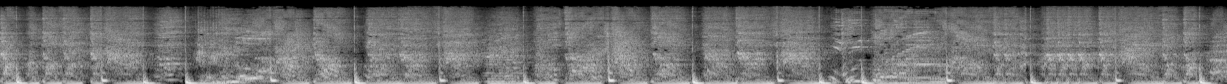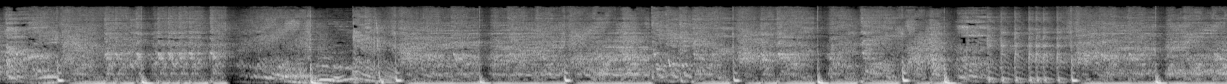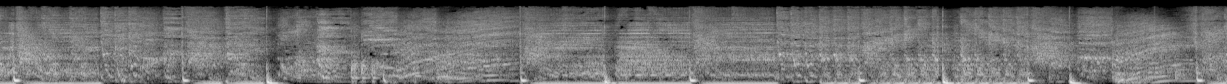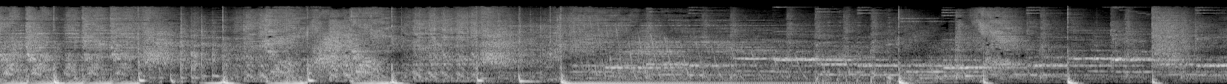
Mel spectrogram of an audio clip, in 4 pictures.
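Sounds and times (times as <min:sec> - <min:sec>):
sustained sub-bass: 0:00.0 - 0:12.1, 0:15.4 - 0:21.9, 0:23.0 - 0:25.6, 0:26.4 - 0:27.3, 0:29.8 - 0:34.9, 0:36.6 - 0:38.3, 0:42.4 - 0:45.6
distorted synth bass: 0:00.0 - 0:14.6, 0:15.4 - 0:22.0, 0:23.0 - 0:25.6, 0:26.4 - 0:27.3, 0:29.8 - 0:34.9, 0:36.5 - 0:40.8, 0:42.4 - 0:46.0.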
